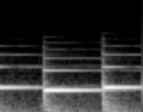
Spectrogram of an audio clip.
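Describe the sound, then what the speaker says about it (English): On a piano, a single A note is struck in a short beginner's ending, with two clear repeated attacks about half a second apart that ring and decay. It sounds close, alone and quiet. "then you can add a little trill. It sounds like this."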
